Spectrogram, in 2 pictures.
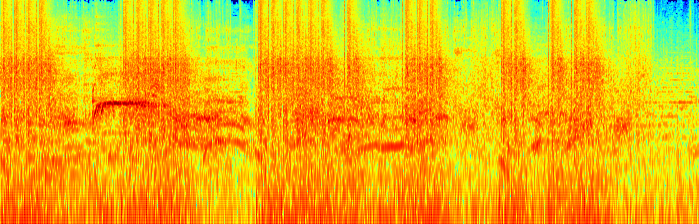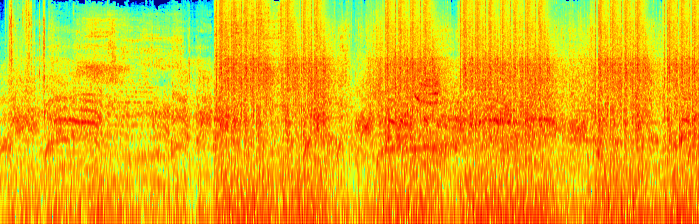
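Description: A shotgun is pumped and reloaded with clicks.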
